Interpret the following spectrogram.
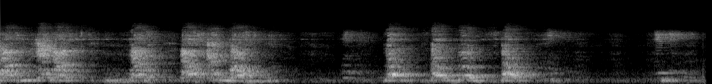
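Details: Akita Inu barking at its four-legged friends: loud, harsh barks in uneven bursts, sometimes doubled or tripled, with brief gaps between groups throughout.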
